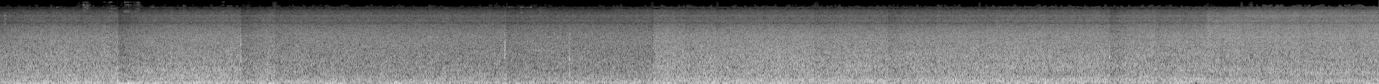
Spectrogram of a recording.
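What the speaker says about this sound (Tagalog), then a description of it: "Yun ang second falls" Roaring, constant rush of the second falls at Bukal Falls, loud and close, a dense unbroken wash of falling water with no voices over it.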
